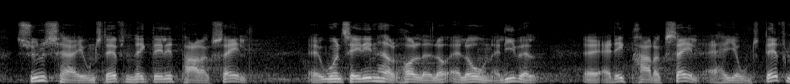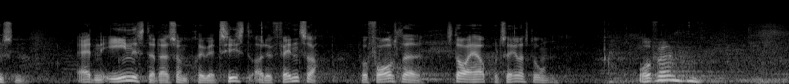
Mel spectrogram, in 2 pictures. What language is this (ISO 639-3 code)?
dan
